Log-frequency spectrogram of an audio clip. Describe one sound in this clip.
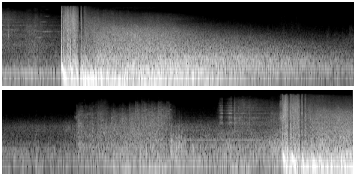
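Heavy guns fire with deep booms that rumble away slowly.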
